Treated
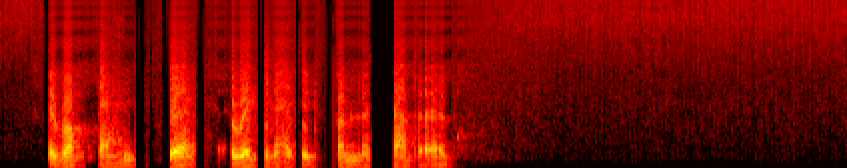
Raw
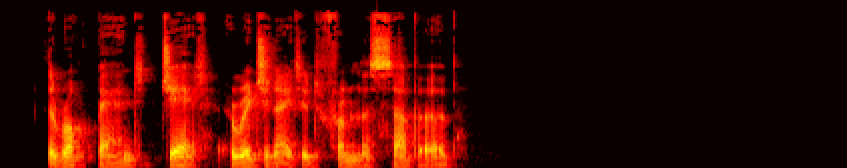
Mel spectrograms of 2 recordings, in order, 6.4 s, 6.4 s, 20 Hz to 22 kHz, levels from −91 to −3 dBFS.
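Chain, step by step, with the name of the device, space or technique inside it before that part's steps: budget class-D amplifier (switching dead time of 0.25 ms; switching spikes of -34 dBFS)

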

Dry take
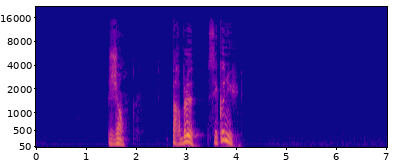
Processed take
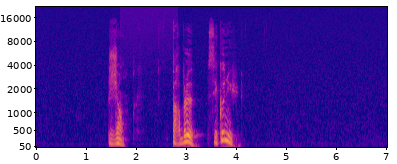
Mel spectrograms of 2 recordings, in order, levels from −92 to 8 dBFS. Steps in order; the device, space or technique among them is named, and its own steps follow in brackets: noise-reduction cassette on a plain deck (mismatched tape noise reduction encoder only; wow and flutter; white noise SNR 37 dB); 1.68–2.84 high shelf 5400 Hz +9 dB; gain +4.5 dB

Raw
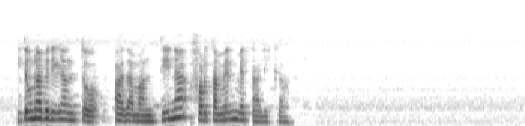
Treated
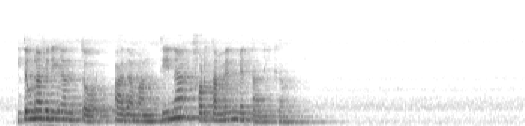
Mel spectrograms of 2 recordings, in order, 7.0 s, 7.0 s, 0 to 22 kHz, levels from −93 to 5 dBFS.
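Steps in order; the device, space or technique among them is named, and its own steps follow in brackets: saturated reverb return (on a send at -6 dB: reverb RT60 0.90 s, pre-delay 41 ms + soft clip -22 dBFS, distortion -15 dB); on the sum: gain -2.5 dB

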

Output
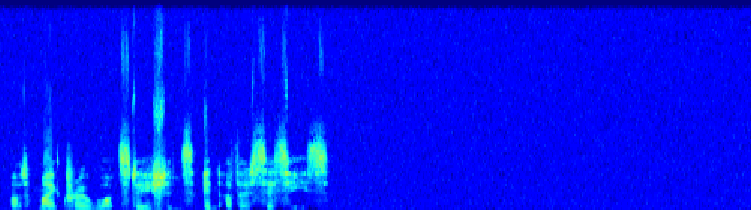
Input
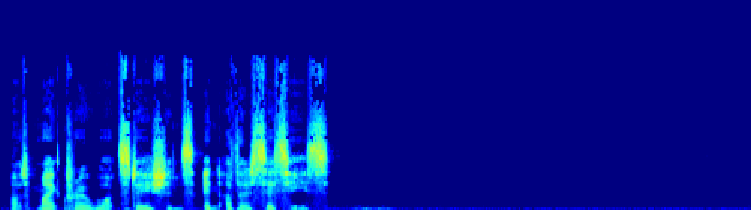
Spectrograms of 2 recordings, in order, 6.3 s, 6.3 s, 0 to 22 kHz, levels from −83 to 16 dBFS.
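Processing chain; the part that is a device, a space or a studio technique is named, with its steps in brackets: drive-through speaker (BPF 510–3400 Hz; bell 1100 Hz +7 dB 0.77 oct; hard clip -28 dBFS, distortion -9 dB; white noise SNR 18 dB); 1.81–2.65 low shelf 400 Hz -11 dB; gain +2.5 dB

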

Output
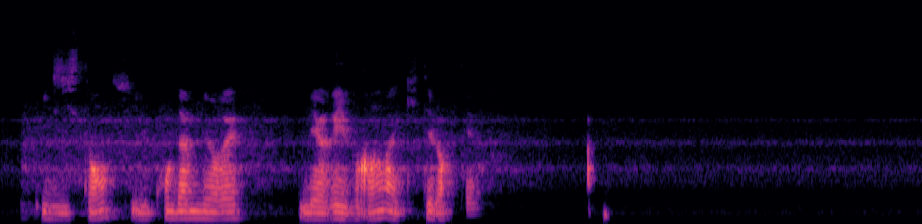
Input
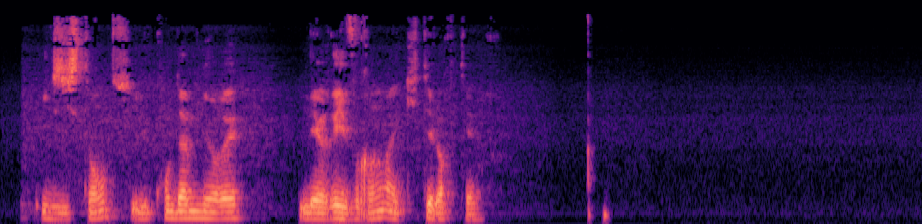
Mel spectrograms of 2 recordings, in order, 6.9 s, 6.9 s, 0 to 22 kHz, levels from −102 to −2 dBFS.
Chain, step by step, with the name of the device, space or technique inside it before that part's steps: tin-can telephone (BPF 590–2600 Hz; small resonant body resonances 1000/1600/2400 Hz, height 14 dB, ringing for 40 ms); 3.38–4.45 HPF 330 Hz 24 dB/oct; EQ curve 230 Hz 0 dB, 490 Hz -25 dB, 770 Hz -3 dB, 3700 Hz -29 dB; gain +3 dB

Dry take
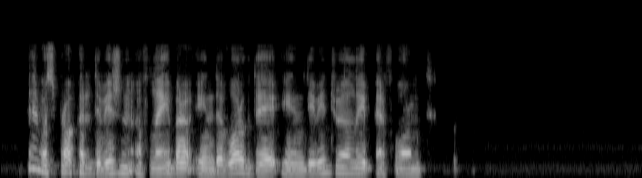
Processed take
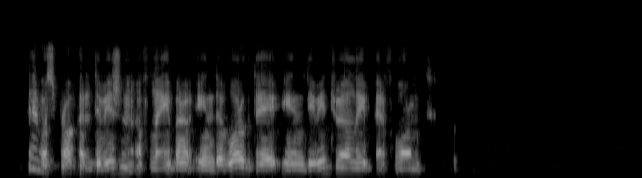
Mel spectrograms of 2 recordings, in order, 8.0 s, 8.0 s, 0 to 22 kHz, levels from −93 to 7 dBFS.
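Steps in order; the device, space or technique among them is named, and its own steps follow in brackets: laptop speaker (HPF 310 Hz 24 dB/oct; bell 1000 Hz +5 dB 0.37 oct; bell 2100 Hz +11 dB 0.54 oct; limiter -20 dBFS, peak gain reduction 12.5 dB); gain -8.5 dB

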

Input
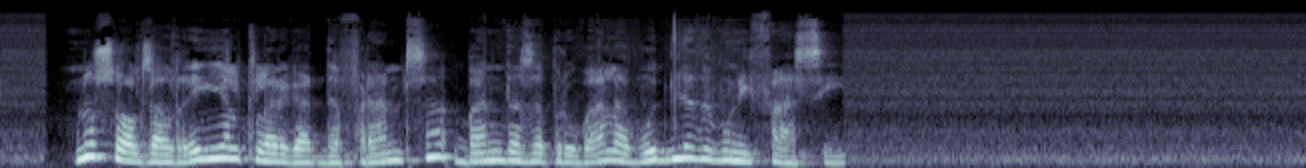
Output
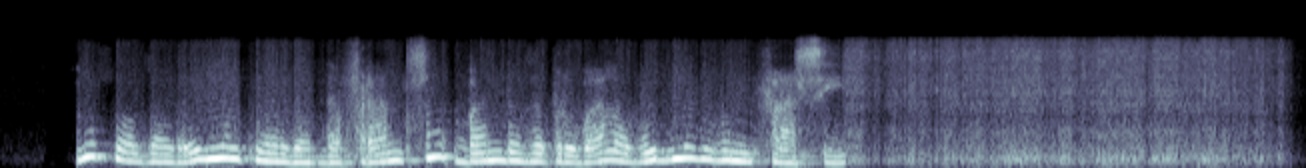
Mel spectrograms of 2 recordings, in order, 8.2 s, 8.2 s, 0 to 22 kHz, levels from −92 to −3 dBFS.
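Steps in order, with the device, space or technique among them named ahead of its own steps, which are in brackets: 1.28–1.93 tone controls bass +4 dB, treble -13 dB; treble ducked by the level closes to 370 Hz, closed at -18 dBFS; dynamic EQ 500 Hz, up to +4 dB, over -44 dBFS, Q 5.7; video call (HPF 100 Hz 24 dB/oct; AGC gain up to 16 dB; gate -31 dBFS, range -26 dB; Opus 12 kbps 48000 Hz)

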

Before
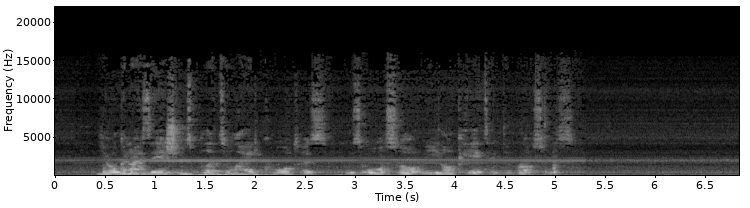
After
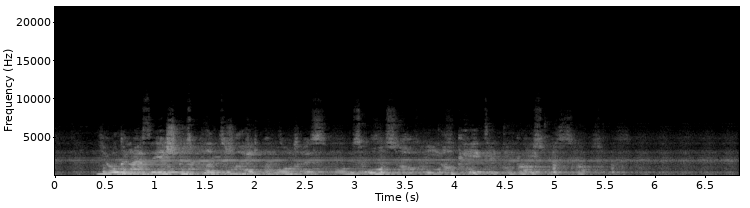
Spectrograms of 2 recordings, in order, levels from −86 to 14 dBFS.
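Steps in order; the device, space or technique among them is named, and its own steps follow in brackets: 3.35–3.96 HPF 1200 Hz 12 dB/oct; outdoor echo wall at 100 m, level -8 dB; combo amplifier with spring reverb and tremolo (spring tank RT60 1.9 s, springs 45/57 ms, chirp 25 ms, DRR 8 dB; tremolo 4.6 Hz, depth 38%; speaker cabinet 83–4300 Hz, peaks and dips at 170 Hz +9 dB, 630 Hz -8 dB, 1500 Hz +6 dB, 3000 Hz +9 dB)

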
